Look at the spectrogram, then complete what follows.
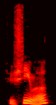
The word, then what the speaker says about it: Tsushima: Anyway, Ghost of Tsushima.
